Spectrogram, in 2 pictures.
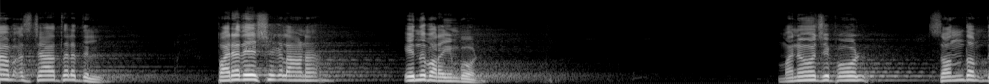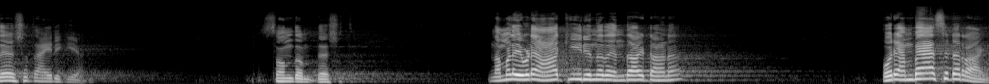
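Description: A man speaks into a microphone in short phrases with long pauses, heard in a room with some echo.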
